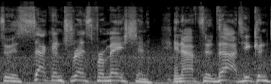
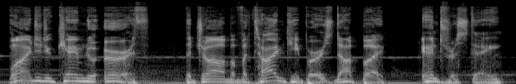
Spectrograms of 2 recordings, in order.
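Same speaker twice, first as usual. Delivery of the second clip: Piccolo voice, lower; 7 semitones lower than usual. Acted. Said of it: "Piccolo asks Trunks".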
